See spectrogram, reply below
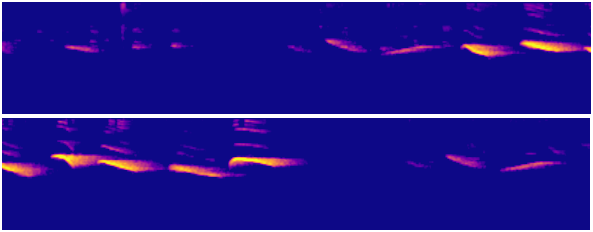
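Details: Pet green-winged saltator in Brazil starting to sing: a few soft scattered whistles, then a run of about eight loud, clear, down-slurred whistled notes in quick succession, fading back to soft notes near the end.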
